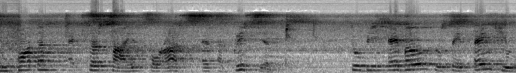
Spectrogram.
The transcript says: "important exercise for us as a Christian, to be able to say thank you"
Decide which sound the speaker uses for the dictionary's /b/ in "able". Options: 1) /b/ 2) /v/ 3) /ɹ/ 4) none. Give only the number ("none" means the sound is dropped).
1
